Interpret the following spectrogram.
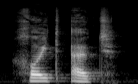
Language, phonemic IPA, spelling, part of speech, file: Dutch, /ˈɣojt ˈœyt/, gooit uit, verb, Nl-gooit uit.ogg
- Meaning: inflection of uitgooien: 1. second/third-person singular present indicative 2. plural imperative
